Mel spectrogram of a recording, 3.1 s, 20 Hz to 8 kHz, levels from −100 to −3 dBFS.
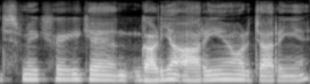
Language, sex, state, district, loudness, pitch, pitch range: Hindi, male, Madhya Pradesh, Bhopal, -20 LUFS, 130 Hz, 115-135 Hz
